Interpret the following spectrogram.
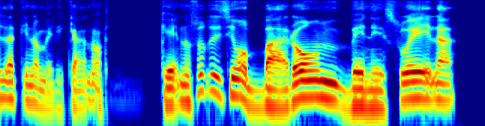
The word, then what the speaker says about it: Venezuela: que nosotros decimos varón, Venezuela, y no se debería decir Venezuela, se debería decir Venezuela. Venezuela. Es dentilabial, una B. La B es bilabial, bilabial, la dice.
